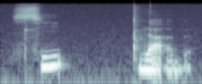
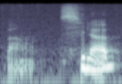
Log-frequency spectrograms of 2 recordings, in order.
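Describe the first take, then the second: First: Syllabe split into si and lab with a pause, ending on a rise; teacher tapping out the syllables of syllabe; syllables clapped out. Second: Said in the usual way. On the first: Shown as a demonstration. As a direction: beat out syllabe one syllable at a time. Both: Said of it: "c'est quand on peut frapper les syllabes".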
